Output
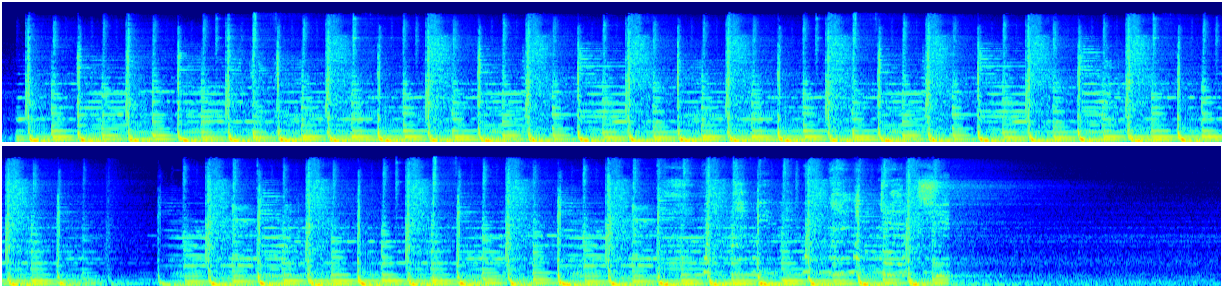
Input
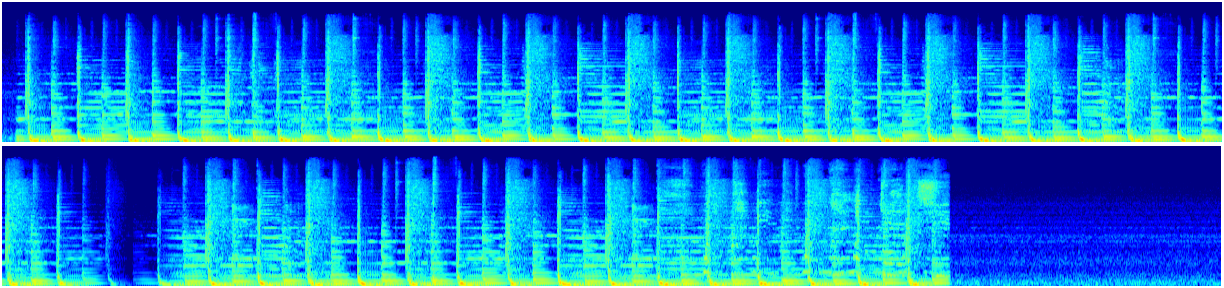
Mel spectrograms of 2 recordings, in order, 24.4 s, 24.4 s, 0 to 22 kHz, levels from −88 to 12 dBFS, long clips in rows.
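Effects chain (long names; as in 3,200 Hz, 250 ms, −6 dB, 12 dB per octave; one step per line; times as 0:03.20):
high-shelf EQ 11,000 Hz +7 dB
four-comb reverb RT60 3.4 s, combs from 33 ms, DRR 11.5 dB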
